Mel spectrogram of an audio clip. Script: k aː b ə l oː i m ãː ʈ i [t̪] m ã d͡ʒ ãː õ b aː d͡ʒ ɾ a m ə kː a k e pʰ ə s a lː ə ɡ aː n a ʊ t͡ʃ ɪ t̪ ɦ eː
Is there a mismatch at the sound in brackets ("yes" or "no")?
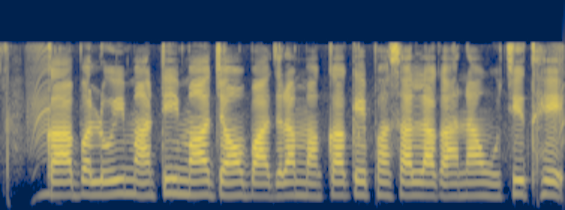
yes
